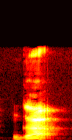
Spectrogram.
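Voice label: "gak", Malay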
